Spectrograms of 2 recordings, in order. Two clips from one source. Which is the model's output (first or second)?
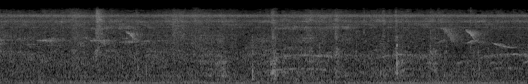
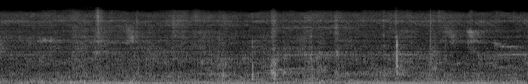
second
